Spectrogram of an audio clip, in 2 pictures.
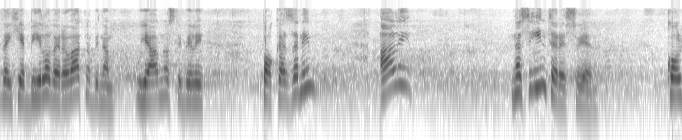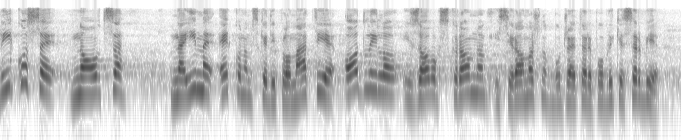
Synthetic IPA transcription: d̪aixjebiːlo̞ʋeɾo̞ʋat̪nobinamujaːʋno̞st̪ibiːli | po̞kaːzanim | ali | nasint̪e̞ɾesuje | ko̞liko̞se̞no̞ːʋt̪sa | naime̞ʔe̞ko̞no̞mske̞d̪iplo̞mat̪ije̞o̞d̪lilo̞ʔizo̞ʋo̞ɡskɾo̞mno̞ɡisiɾo̞maʃnoɡ̚bud͡ʒe̞t̪aɾe̞publike̞sr̩bije

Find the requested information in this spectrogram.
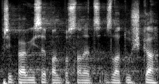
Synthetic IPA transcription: pr̝̥ɪpɾaviːsɛpanpo̞slanɛt͡szlat̪uʃka

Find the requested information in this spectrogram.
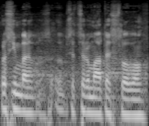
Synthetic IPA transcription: pɾosiːmpanɛpr̝̥ɛt̪sɛdomaːt̪ɛslovo

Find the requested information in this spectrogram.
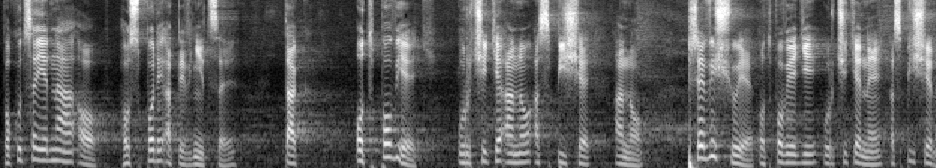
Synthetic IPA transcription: po̞kut̪sɛjɛdnaːʔo̞ɦo̞spo̞dɪʔapɪvɲɪt͡sɛ | t̪ak | ʔo̞t̪po̞vjɛc | ʔuɾt͡ʃɪcɛʔano̞ʔaspiːʃɛʔano̞pr̝̥ɛvɪʃujɛʔo̞t̪po̞vjɛɟɪʔuɾt͡ʃɪcɛnɛʔaspiːʃɛnɛ

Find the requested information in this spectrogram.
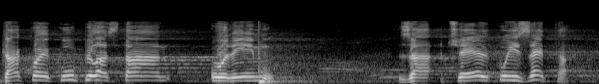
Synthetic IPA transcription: kako̞je̞kuːpilast̪aːnuɾiːmṵ | zat͡ʃeːʎkuize̞t̪a̰

